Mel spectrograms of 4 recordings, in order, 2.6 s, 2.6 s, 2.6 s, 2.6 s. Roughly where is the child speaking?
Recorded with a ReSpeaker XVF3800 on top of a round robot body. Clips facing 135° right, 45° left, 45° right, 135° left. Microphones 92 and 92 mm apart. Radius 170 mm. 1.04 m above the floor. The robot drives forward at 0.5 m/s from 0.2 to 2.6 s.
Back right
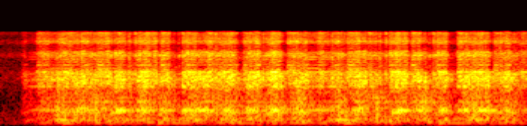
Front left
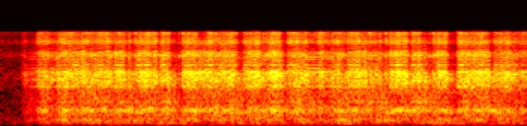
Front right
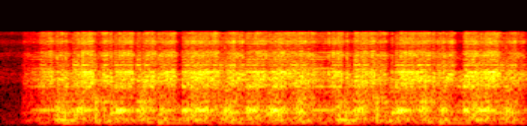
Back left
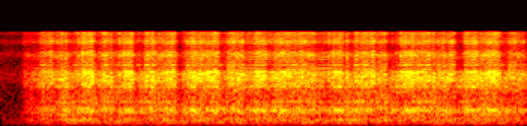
I don't hear a child speaking.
